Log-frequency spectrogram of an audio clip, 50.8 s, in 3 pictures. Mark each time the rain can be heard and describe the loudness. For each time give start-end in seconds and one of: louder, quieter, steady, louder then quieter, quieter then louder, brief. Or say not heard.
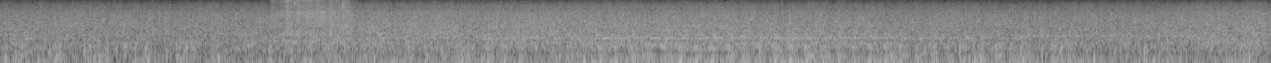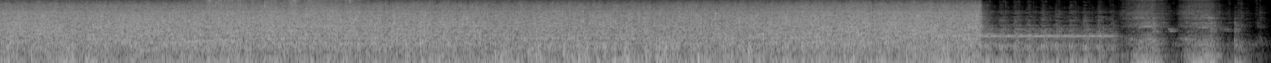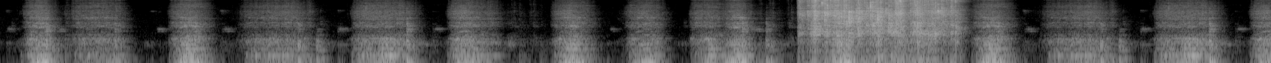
0.0-30.1 steady.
